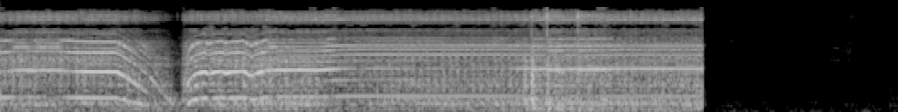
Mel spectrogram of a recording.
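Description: Small brushed DC motor running with a high whine. About half a second in its pitch drops steeply as it bogs down, then it speeds back up, dips briefly once more, and runs steady until it stops suddenly near the end.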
